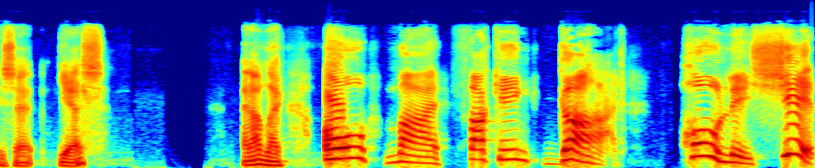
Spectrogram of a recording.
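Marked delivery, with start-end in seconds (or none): 3.3-8.2 put-on, very high, very slow, drawn-out starstruck yell. Retelling meeting someone he was a fanboy of, retelling yelling at top of lungs. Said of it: "I was like yelling from the top of my lungs".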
